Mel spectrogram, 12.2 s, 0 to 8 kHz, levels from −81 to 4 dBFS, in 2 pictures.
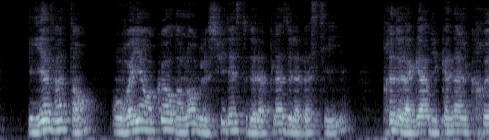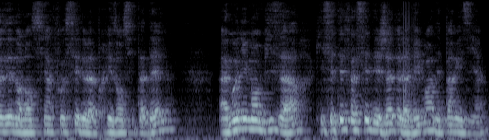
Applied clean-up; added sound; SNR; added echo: neural separator model SepFormer DNS4.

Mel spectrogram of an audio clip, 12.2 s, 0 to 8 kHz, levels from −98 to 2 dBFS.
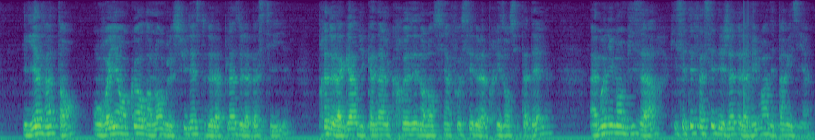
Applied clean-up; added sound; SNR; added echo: none; Fart; 19 dB; reverberation time 0.4 s.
